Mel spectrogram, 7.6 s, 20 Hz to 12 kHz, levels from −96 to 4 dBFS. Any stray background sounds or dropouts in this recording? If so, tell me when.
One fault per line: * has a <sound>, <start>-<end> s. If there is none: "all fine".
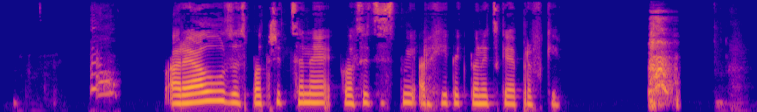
* has a bark, 0.9-1.2 s
* has a cough, 6.5-6.8 s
